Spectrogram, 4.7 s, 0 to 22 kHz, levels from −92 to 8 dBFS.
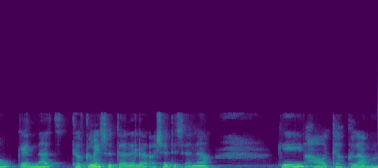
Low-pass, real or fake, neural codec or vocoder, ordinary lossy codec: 7.2 kHz; fake; codec, 16 kHz, 4 kbps, X-Codec, HuBERT features, trained on balanced general audio; none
